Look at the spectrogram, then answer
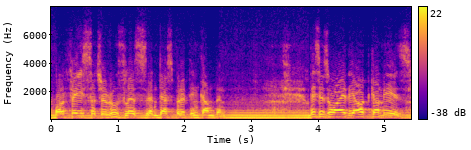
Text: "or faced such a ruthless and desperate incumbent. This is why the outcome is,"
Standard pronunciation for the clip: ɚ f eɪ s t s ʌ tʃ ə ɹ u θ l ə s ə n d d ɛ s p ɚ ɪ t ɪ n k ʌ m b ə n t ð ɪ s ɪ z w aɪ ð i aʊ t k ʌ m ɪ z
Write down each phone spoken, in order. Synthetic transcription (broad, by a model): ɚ f eɪ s s ʌ tʃ ə ɹ u θ l ə s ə n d d ɛ s p ɚ ɪ t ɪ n k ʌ m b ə n t ð ɪ s ɪ z w aɪ ð i aʊ t k ʌ m ɪ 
